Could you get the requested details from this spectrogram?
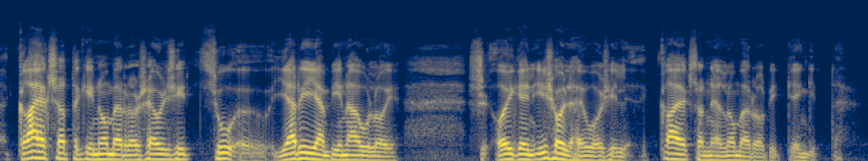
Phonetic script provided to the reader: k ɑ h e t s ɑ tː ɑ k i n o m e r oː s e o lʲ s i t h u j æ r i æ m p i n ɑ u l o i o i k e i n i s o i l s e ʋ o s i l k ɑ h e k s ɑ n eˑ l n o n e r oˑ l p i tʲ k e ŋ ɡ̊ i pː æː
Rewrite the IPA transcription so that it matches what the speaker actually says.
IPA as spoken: k ɑ h e k s ɑ tː ɑ k i n o m e r oː s e o lʲ s i t s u j æ r i æ m p iː n ɑ u l o i o i k e i n i s o i l h e ʋ o s i l k ɑ h e k s ɑ nː eˑ l n o m e r oˑ l p i tʲ k e ŋ ɡ̊ i tː æː

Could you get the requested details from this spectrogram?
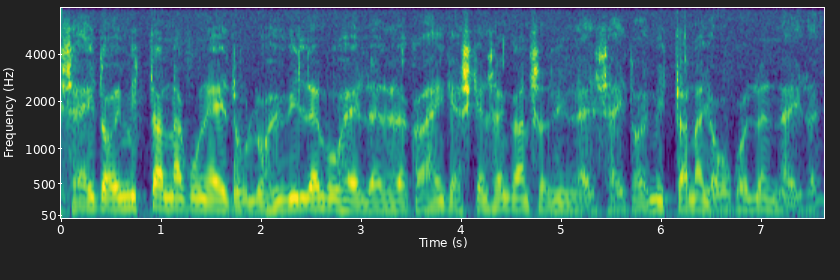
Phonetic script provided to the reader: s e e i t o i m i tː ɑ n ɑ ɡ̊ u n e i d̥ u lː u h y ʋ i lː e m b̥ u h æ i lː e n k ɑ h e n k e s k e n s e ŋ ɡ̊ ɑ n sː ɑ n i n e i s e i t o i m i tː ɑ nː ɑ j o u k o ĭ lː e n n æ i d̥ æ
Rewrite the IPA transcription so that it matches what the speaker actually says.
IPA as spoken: s e e i t o i m i tː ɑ nː ɑ ɡ̊ u n e i d̥ u lː u h y ʋ i lː e m b̥ u h e i lː e n k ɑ h e ŋ k e s k e n s e ŋ ɡ̊ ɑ n sː ɑ n i n e i s e i t o i m i tː ɑ nː ɑ j o u k o ĭ lː e n n æ i d̥ æ

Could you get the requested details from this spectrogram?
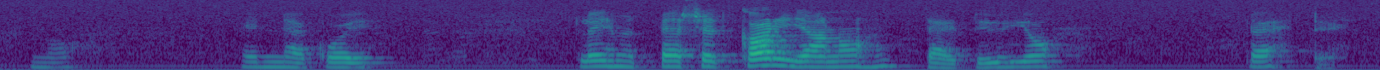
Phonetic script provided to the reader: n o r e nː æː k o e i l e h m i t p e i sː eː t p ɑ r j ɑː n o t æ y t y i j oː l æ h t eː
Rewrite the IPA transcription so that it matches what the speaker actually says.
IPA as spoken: n o e nː æː k o e i l e h m æ t p e æ sː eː t k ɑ r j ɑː n o t æ y t y i j o l æ h t eː

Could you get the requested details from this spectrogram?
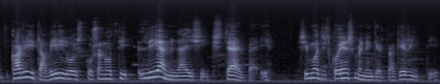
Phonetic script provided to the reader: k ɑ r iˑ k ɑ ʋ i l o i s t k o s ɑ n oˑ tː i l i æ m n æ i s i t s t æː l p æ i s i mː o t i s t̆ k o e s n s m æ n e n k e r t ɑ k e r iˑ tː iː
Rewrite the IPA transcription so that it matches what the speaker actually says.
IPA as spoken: k ɑ r iˑ t ɑ ʋ i lː o i s t k o s ɑ n oˑ tː i l i æ m n æ i s i k s t æː l p æ i s i mː o t i s t̆ k o e n s m æ n e ŋ k e r t ɑ k e r iˑ tː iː

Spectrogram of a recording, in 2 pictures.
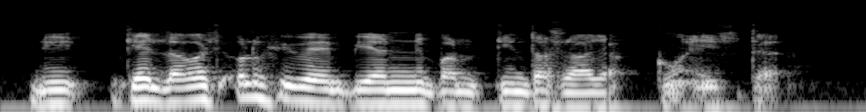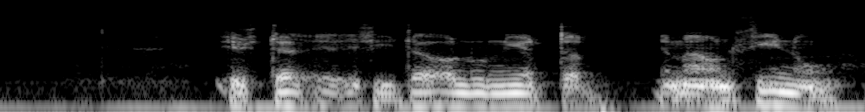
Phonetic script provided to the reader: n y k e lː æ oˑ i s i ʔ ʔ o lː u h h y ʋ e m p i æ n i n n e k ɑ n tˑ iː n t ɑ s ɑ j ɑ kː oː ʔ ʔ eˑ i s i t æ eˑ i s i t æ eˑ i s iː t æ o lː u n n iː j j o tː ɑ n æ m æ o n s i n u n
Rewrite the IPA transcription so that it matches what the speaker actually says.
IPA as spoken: n i k e lː æ oˑ e s i ʔ ʔ o lː u h h y ʋ e m p i æ n i n n e p ɑ n tˑ iː n t ɑ s ɑ j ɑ kː oː ʔ ʔ eˑ i s i t æ eˑ i s i t æ eˑ i s iː t æ o lː u n n iː j j o tː ɑ n æ m æ o n s i n u n

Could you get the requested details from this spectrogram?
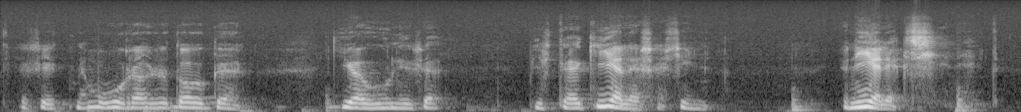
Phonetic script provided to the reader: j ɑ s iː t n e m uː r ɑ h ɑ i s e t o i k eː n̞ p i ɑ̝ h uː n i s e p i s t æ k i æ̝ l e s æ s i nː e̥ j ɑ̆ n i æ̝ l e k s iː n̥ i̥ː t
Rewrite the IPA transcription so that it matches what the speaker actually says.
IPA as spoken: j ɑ s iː t n e m uː r ɑ h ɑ i s e t o i k eː n̞ k i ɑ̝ h uː n iː s e p i s t æː k i æ̝ l e s æ s i nː e̥ j ɑ̆ n i æ̝ l e k s iː n̥ i̥ː t

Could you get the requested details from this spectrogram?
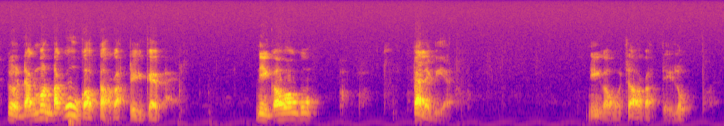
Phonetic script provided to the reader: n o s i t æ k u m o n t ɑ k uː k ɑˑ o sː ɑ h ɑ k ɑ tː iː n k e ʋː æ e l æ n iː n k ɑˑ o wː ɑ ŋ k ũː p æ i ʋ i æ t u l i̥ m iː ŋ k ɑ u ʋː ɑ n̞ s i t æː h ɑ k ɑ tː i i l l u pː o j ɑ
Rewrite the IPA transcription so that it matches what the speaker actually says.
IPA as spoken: n o s i t æ k u m o n t ɑ k uː k ɑˑ o tː ɑ h ɑ k ɑ tː iː ŋ k e ʋː æ e l æ n iː ŋ k ɑˑ o wː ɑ ŋ k ũː p æ i ʋ i æ t u l i̥ n iː ŋ k ɑ u ʋː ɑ n̞ s i t æ h ɑ k ɑ tː i i l l u pː o j ɑ

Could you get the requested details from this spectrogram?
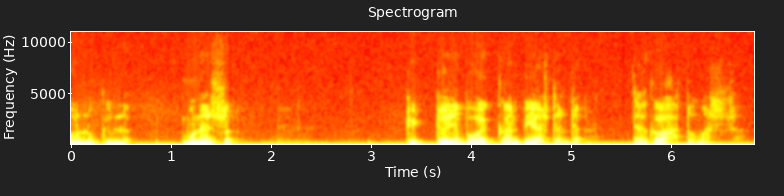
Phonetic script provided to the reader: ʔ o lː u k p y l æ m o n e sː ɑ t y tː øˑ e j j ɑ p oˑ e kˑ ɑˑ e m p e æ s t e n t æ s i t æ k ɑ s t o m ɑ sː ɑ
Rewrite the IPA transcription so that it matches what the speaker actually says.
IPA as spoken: ʔ o lː u k k y lː æ m o n e sː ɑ t y tː øˑ e j j ɑ p oˑ e kˑ ɑˑ e m p e æ s t æ n t æ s i t æ k ɑ h t o m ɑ sː ɑ

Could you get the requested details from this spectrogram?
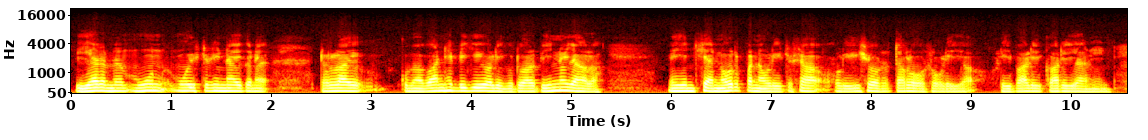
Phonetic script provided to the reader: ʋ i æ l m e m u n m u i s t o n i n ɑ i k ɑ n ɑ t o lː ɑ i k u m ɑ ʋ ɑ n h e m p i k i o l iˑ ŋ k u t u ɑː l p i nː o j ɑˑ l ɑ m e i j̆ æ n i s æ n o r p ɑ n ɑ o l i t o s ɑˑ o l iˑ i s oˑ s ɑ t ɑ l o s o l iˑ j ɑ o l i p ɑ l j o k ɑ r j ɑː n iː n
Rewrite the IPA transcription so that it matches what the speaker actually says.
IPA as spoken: ʋ i æ l m e m u n m u i s t o n i n ɑ i k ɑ n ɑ t o lː ɑ i k u m ɑ ʋ ɑ n h e m p i k i o l iˑ ŋ k u t u ɑ l p i nː o j ɑˑ l ɑ m e i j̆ æ n i s æ n o r p ɑ n ɑ o l i t o s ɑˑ o l iˑ i s oˑ s ɑ t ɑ l o s o l iˑ j ɑ o l i p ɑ l j o k ɑ r j ɑː n iː n

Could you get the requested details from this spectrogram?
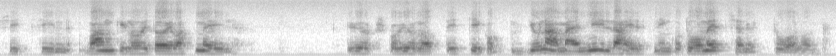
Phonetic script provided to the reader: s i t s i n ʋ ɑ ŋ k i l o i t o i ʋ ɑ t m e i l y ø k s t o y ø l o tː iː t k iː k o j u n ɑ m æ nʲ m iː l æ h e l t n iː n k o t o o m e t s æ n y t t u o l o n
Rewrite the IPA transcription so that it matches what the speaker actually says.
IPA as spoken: s i t s i n ʋ ɑ ŋ k i l o i t o i ʋ ɑ t m e i l y ø k s k o y ø l o tː iː t k iː k o j u n ɑ m æ nʲ n iː l æ h e l t n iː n k o t u o m e t s æ n y t t u o l o n

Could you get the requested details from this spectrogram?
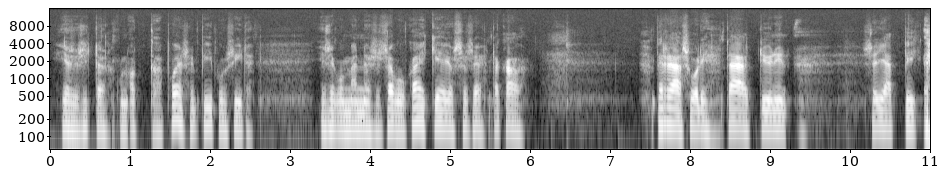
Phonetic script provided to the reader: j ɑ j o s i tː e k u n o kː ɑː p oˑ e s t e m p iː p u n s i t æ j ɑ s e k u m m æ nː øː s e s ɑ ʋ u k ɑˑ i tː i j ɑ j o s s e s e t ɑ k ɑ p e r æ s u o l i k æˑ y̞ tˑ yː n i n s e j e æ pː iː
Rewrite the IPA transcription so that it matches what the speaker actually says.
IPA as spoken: j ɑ j o s i tː æ k u n o tː ɑː p oˑ e s s e m p iː p u n s iː t æ j ɑ s e k u m m æ nː øː s e s ɑ ʋ u k ɑˑ i kː i j ɑ j o s s e s e t ɑ k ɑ p e r æ s u o l i t æˑ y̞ tˑ yː n i n s e j e æ pː iː

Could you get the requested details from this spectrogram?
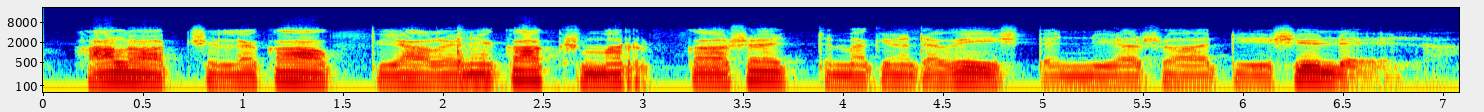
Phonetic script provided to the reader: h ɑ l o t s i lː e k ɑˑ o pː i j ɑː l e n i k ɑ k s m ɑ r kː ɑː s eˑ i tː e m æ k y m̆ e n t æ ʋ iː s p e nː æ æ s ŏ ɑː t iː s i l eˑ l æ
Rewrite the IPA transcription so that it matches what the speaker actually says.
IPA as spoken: h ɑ l o t s i lː e k ɑˑ o pː i j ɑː l e n i k ɑ k s m ɑ r kː ɑː s eˑ i tː e m æ k y m̆ e n t æ ʋ iː s p e nː i æ s ŏ ɑː t iː s y l eˑ l æ

